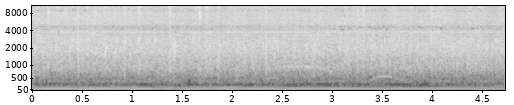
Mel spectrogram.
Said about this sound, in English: Clap your hands. I'm gonna need 13 of y'all. I'm gonna need 30 of y'all. I'm gonna need somebody to clap your hands.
